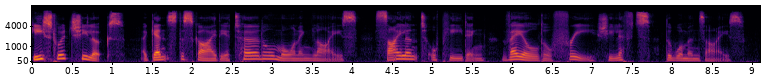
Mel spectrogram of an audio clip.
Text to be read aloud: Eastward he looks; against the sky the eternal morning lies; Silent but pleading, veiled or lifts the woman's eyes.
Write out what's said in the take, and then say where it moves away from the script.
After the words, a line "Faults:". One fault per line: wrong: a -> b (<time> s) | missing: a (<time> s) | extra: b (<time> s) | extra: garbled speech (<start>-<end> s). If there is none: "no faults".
Eastward she looks; against the sky the eternal morning lies; Silent or pleading, veiled or free, she lifts the woman's eyes.
Faults:
wrong: he -> she (0.5 s)
wrong: but -> or (5.0 s)
extra: free she (6.5 s)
